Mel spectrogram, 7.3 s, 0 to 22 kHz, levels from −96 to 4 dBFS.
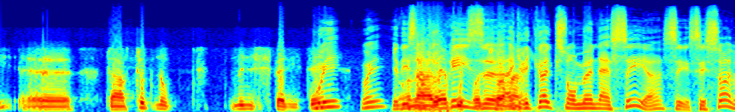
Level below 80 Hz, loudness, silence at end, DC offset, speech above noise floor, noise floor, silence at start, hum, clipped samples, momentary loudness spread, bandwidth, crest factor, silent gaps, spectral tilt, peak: -38 dBFS; -11 LUFS; 0 s; under 0.1%; 33 dB; -44 dBFS; 0 s; none; 0.4%; 10 LU; 17 kHz; 12 dB; none; -5.5 dB/octave; 0 dBFS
